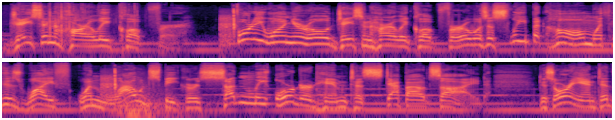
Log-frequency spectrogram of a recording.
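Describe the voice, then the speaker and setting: A man reading scripted true-crime narration in a measured, dramatic storytelling manner. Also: fairly high pitch, fairly bright tone.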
